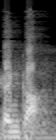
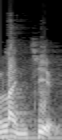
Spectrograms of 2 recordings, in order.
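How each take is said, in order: First: The word is said as 'ganga'. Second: The word is said as 'lanjie'. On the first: The speaker calls it right. "很尴尬" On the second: The speaker calls it wrong. "有人不会讲那两个字，一念成烂界"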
